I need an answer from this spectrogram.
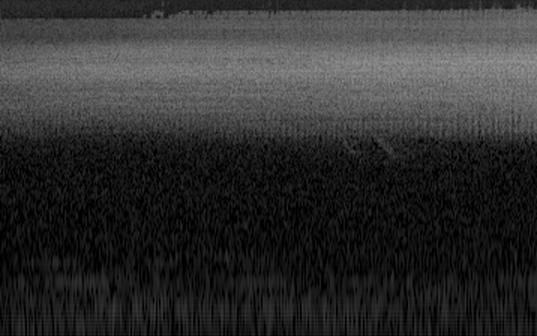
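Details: Cicadas calling: a steady, high, hissing buzz holds without break throughout, swelling slightly toward the end, with faint low rumble beneath.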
